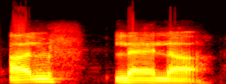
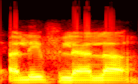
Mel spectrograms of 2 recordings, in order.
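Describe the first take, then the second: First: The L and F sounds are joined directly. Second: A vowel separates the L and F sounds. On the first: The speaker calls it right. "सही है अल्फ़ लैला, यानी लाम के ऊपर साकिन जज़म पढ़नी है।" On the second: The speaker calls it wrong. "बाज़ इसे अलिफ़ लैला बोल देते हैं, ये गलत है।"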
